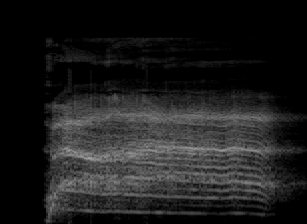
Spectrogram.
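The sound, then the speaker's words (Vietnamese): Mournful wailing scream of a demon ghost: a single loud, sustained cry lasting about two and a half seconds, heard alone, holding steady before fading away at the end. “Tiếng kêu thê lương truyền khắp thiên địa.”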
